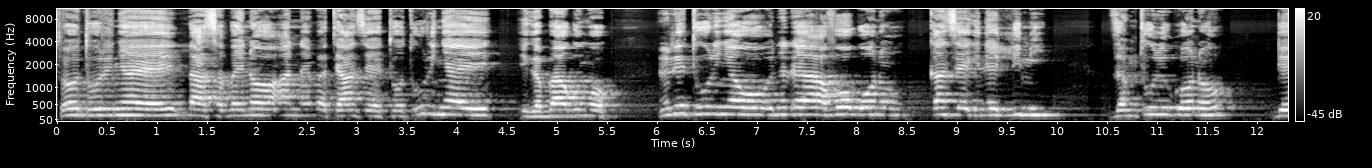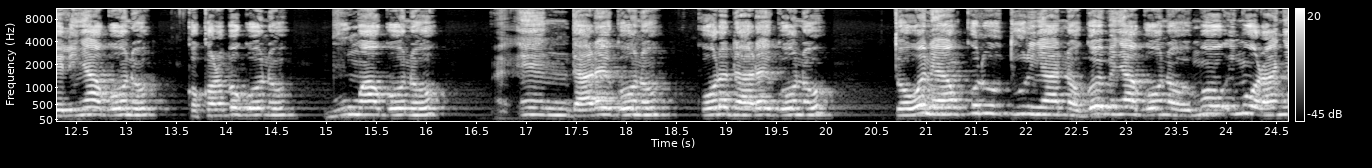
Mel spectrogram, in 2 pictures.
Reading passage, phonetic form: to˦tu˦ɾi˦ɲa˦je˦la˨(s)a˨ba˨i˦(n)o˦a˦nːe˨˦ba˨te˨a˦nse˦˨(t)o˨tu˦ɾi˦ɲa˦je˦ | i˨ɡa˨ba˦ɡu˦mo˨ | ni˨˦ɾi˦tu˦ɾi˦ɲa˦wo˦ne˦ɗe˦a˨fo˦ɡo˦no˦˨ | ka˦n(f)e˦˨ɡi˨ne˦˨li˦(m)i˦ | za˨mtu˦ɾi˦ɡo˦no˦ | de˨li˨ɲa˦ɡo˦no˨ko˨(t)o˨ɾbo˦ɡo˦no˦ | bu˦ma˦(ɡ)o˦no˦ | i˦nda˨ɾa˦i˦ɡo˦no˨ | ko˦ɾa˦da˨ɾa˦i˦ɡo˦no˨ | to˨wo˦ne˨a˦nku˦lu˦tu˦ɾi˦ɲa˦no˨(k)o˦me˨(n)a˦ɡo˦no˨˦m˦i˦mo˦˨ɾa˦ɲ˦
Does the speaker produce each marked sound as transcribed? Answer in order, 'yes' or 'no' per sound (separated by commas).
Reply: yes, yes, yes, no, yes, no, yes, no, no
